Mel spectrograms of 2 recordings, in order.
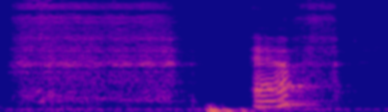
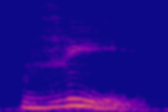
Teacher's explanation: curve a little bit now coming across to the voiced column you go right back to where that f was formed and now if you add your voice to it it becomes v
